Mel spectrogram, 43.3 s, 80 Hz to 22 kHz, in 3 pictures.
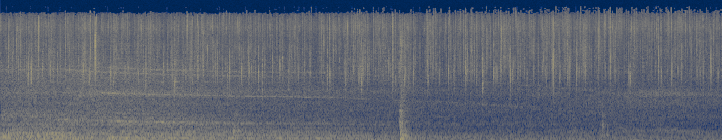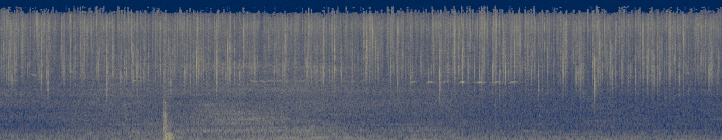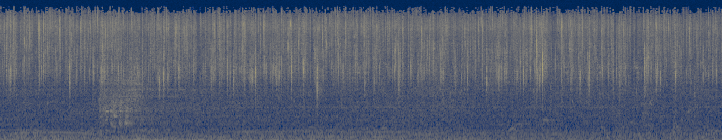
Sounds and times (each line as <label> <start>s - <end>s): buses that past the square 0.0s - 9.6s
Water dripping from the upper half to the lower 0.0s - 43.3s
buses that past the square 15.9s - 25.6s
